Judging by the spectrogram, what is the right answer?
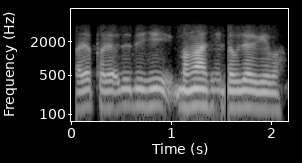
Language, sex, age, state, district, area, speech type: Manipuri, male, 18-30, Manipur, Churachandpur, rural, conversation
